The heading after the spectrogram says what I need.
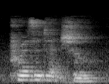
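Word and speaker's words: presidential: ব্রিটিশরা সল আমেরিকানরা চল in British English প্রেসিডেন্সিয়াল প্রেসিডেন্সিয়াল প্রেসিডেন্সিয়াল প্রেসিডেন্সিয়াল আমেরিকানরা সলের জায়গায় চল বলে খুবই সূক্ষ জানা না থাকলে কানে ধরাই পড়বে না প্রেসিডেন্সিয়াল প্রেসিডেন্সিয়াল প্রেসিডেন্সিয়াল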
